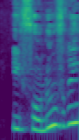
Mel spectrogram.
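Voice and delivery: high, loud urgent cry; urgent shout. Acted. Boy shouting to his uncle to open the tree, loud. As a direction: shout for help. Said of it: "ai-je crié à Julius".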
